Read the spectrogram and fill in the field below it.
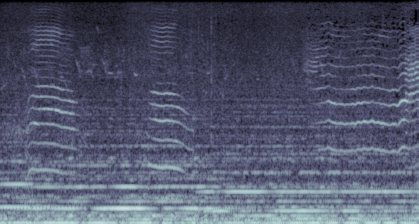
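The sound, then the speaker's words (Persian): A cat meows three times, long wavering cries, the last one drawn out and rising, over a steady low background hum with no talking. “ولی او قفس را گذاشته تا گربه ها به هوای قفس بیایند و آنها را بکشد.”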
